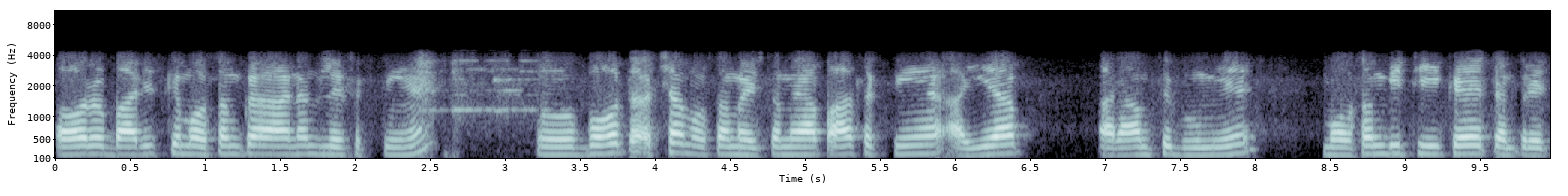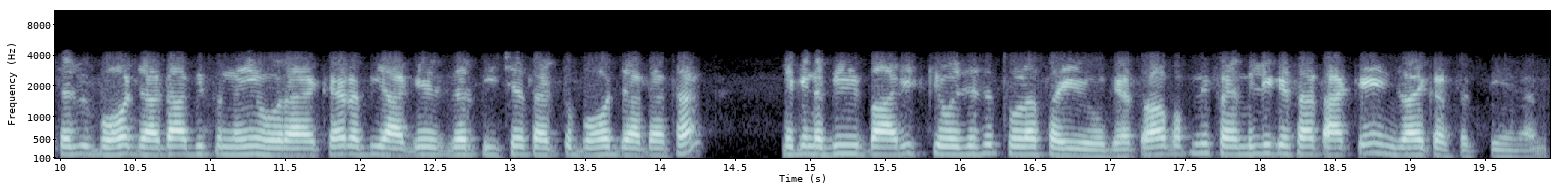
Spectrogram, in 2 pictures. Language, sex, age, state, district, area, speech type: Hindi, male, 45-60, Uttar Pradesh, Hardoi, rural, conversation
